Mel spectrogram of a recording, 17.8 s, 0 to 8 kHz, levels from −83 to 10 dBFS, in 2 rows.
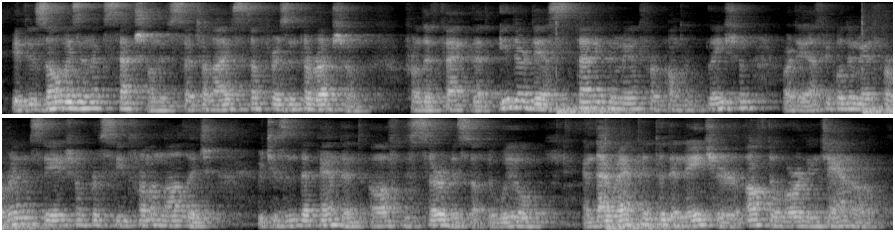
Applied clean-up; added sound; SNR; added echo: none; Thump, thud; 7 dB; reverberation time 0.9 s.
